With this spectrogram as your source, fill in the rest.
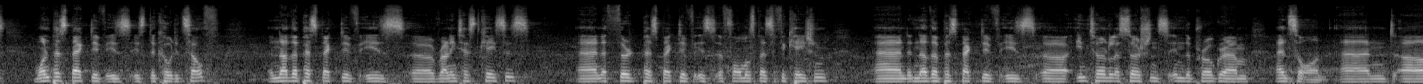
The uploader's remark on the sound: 34C3-chaoswest. They are congregating on the Chaos West Stage.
